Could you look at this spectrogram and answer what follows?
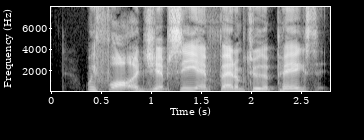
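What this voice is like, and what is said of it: Put-on Cockney British accent. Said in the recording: “she'll do a Cockney British accent”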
